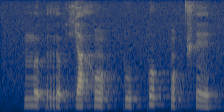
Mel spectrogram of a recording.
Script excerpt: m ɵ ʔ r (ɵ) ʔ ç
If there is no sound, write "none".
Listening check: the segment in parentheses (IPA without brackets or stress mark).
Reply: ɵ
